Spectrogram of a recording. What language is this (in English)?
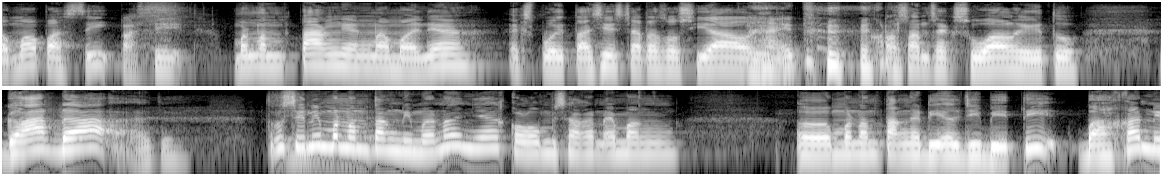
Indonesian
